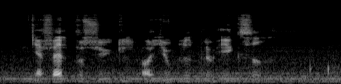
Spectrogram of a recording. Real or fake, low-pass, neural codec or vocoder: real; 10.8 kHz; none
